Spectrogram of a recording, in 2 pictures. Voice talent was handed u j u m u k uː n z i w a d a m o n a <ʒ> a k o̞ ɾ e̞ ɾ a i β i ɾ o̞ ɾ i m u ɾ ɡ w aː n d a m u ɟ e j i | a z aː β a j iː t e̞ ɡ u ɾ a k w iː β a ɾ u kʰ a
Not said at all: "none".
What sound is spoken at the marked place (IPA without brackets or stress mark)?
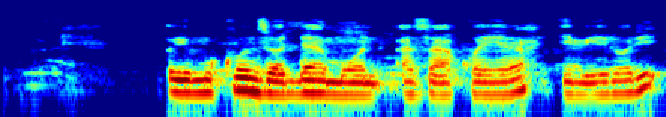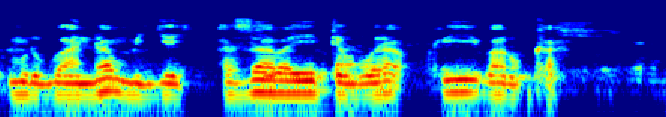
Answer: z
